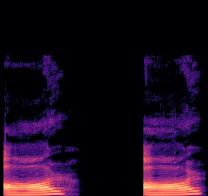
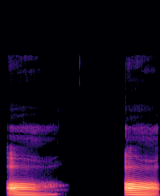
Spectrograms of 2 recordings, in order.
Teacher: in American English this is r r and in British English this is ah ah open your mouth ah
